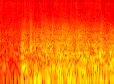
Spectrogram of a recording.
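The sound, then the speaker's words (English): Thunder rumbles low and heavy through a steady downpour, the rolling boom swelling in after a quieter start and sustaining under the constant hiss of rain. “I remember hearing the thunder define the far reaches of the valley as the storm passed over me, drenching me.”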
